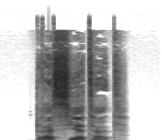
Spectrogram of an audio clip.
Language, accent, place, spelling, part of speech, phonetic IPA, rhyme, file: German, Germany, Berlin, dressiertet, verb, [dʁɛˈsiːɐ̯tət], -iːɐ̯tət, De-dressiertet.ogg
- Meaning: inflection of dressieren: 1. second-person plural preterite 2. second-person plural subjunctive II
